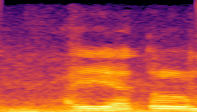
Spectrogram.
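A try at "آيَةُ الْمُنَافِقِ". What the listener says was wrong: Ayatul, jangan di ayat, ayatul.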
